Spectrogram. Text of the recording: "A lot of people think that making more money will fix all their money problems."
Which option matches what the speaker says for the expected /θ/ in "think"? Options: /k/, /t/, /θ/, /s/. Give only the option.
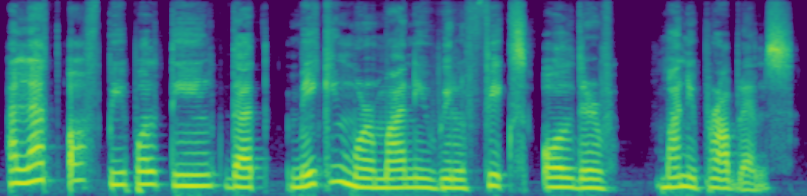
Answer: /t/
